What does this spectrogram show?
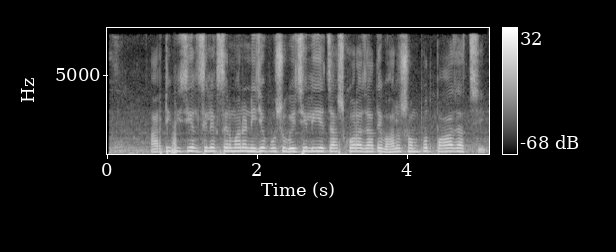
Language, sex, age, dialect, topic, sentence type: Bengali, male, 18-24, Western, agriculture, statement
